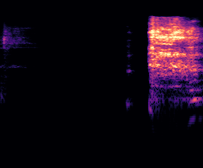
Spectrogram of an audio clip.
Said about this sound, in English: Excuse my cough. Weird when you haven't talked all day and then all of a sudden you start talking and your voice is like, what are you doing?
